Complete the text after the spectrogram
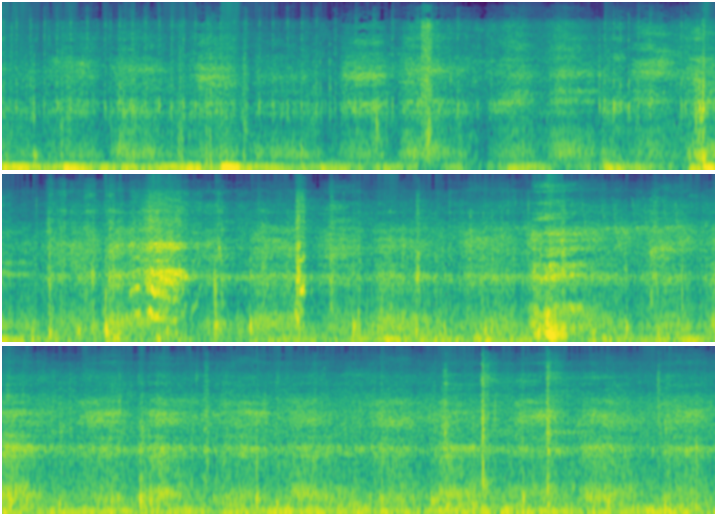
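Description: Footsteps crunch on dry leaves along a dirt path.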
